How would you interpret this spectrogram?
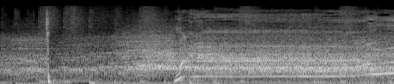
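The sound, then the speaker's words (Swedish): A sharp thud, then darts referee Russ Bray bellows a long, drawn-out call of one hundred and eighty, the maximum score for a three-dart turn, the final note held for seconds and rising at the end over a loud, cheering crowd. “Då brukar domaren skrika ut 180 högt till publikens jubel.”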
